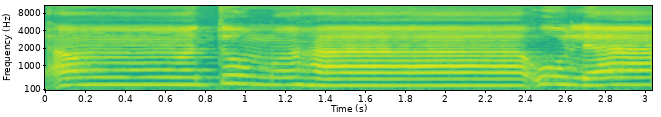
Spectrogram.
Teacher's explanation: ہا کو اور لا کو کھینچ کر پڑھیں گے کیونکہ دونوں پر مد ہے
